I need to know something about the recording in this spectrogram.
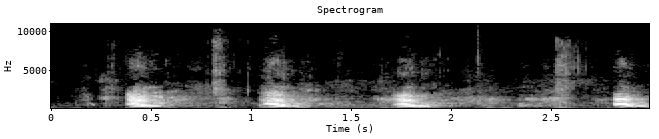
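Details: Four Airedale Terriers treeing a black bear on a mountain trail in early spring, the bear fresh from its winter den; loud, hoarse barks repeated about every 0.7 seconds, five in a row.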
